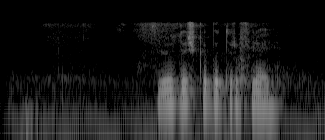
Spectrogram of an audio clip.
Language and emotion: Russian, neutral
